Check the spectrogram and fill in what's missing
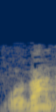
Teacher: إذا وقفت على بعد قلقلة الدال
